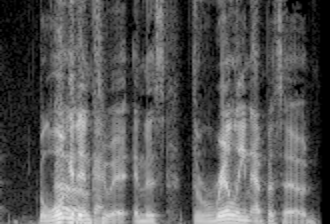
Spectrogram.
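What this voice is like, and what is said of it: Sarcastic tone. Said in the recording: “you say that sarcastically”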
